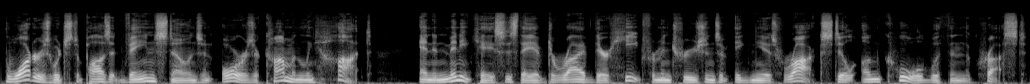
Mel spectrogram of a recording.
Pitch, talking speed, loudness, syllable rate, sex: 110 Hz, 175 wpm, -18 LUFS, 4.9 syllables/s, male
